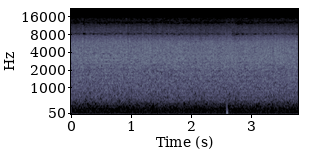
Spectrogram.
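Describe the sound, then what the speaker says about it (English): Rain falling in the video game Undertale, a steady soft hiss of drops that holds evenly throughout, with one brief low thump partway through and no voices. "Oh, it's raining."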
